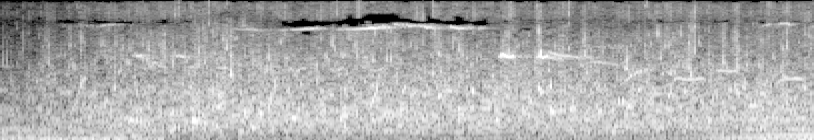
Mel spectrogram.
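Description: Water pouring in a thin stream from a bamboo spout, trickling and splashing steadily.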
